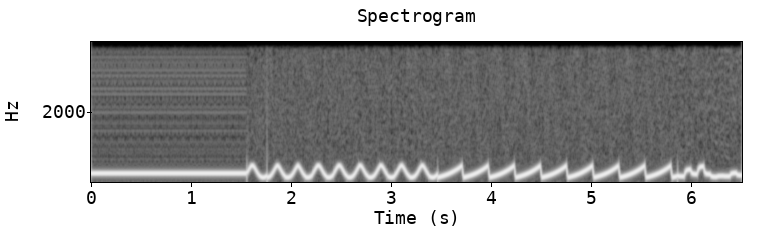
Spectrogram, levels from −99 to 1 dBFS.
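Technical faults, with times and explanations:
1.76 to 1.78 s, skip ahead: playback leaps forward with no fill, dropping roughly 0.4 s of sound, so the material on either side is spliced almost directly. Audio was dropped in transit or by the overflowing jitter buffer while newer audio waited, cutting the delay by about that amount. On a waveform the envelope changes abruptly at the join with no silent gap; on a spectrogram the harmonic patterns break off and restart mid-contour, capped at 4 kHz by the G.711 mu-law path.
1.86 to 3.38 s, jitter buffer speed-up: the sound runs about 6% fast at unchanged pitch and feels slightly hurried. After the backlog built up, the receiver trimmed many short slices, each one or a few pitch periods long, removing roughly a tenth of a second in total to bring latency back down. A spectrogram shows harmonics at normal spacing but events packed closer in time. 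The waveform shows periodic cycles shortened or missing at small, repeated splice points.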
